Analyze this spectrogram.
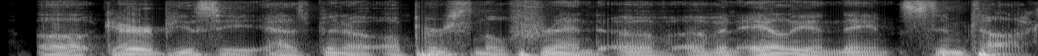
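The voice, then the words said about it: Gary Busey impression. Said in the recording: “your Busey impression? ... A Busey impression.”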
